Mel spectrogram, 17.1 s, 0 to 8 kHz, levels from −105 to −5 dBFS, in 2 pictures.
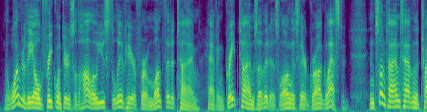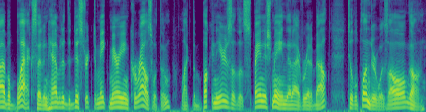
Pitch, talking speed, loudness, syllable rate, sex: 115 Hz, 225 wpm, -20 LUFS, 5.8 syllables/s, male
